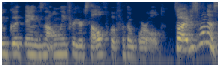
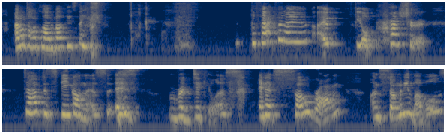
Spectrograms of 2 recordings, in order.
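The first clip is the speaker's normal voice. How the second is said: emotional voice, pitched up; 8 semitones higher than usual. Feeling pressured to speak out on something they find unfair: emotional. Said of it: "I'm getting emotional".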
